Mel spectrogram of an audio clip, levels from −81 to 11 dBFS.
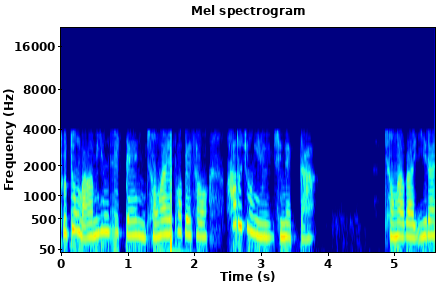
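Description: Throughout, the speech carries the buzzy, gravelly roughness of the GSM full-rate codec, which points to the 13 kbps mode. The codec rebuilds the voice from a vocal-tract model driven by a coarse, regularly spaced pulse excitation that keeps only one sample in three, and nothing above 4 kHz survives. The damage is plainly audible as a constant grainy buzz and dull top end. Unlike a generic low-pass or MP3 smearing, it rasps on voiced sounds.

From 0.76 to 0.86 s come lost GSM frames. The decoder has no valid data, so it repeats the last good frame's settings at falling level, and the voice freezes into a short metallic ring. A gap of this size fits about two frames. Unlike a dropout, there is no silence, and unlike a click, the held tone lasts tens of milliseconds. The same thing recurs, longer, from 3.12 to 3.21 s, which fits about four frames. Here the ring is more drawn out but still stops well short of fading to silence.

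At 1.65 s, invalid numbers at full scale produce a single sharp bang. A calculation yielded infinite or invalid values that were forced to the largest sample value. The block is only about 2.7 ms long, which fits a 128-sample block, so its start and end pops merge into one. It is far louder and shorter than the frame-loss rings, and it has no tonal content.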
